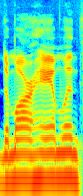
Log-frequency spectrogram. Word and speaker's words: Damar Hamlin: I'm not on the conspiracy train that because of the Damar Hamlin thing. I'm sorry. Did I say his name right? – You did.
